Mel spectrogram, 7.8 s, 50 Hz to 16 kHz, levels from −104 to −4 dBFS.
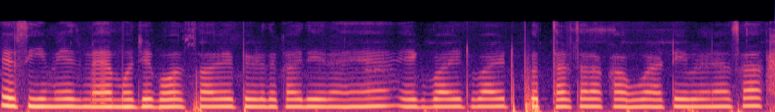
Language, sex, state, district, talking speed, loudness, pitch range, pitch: Hindi, female, Maharashtra, Nagpur, 170 wpm, -22 LUFS, 235-240 Hz, 235 Hz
